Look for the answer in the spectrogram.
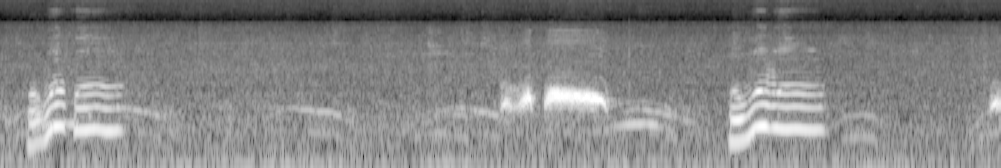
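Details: Spotted dove calling after seeing its mate: low, mellow harmonic coos that rise and then hold level, in three phrases, with a shorter, rougher, higher note in the middle. Background is quiet.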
